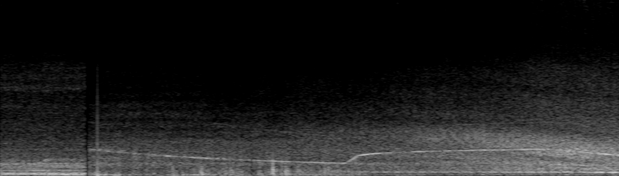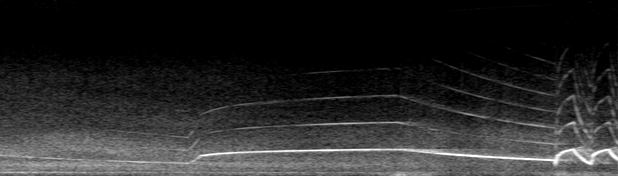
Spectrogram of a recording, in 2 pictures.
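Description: A siren wails, rising and falling as it draws closer.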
